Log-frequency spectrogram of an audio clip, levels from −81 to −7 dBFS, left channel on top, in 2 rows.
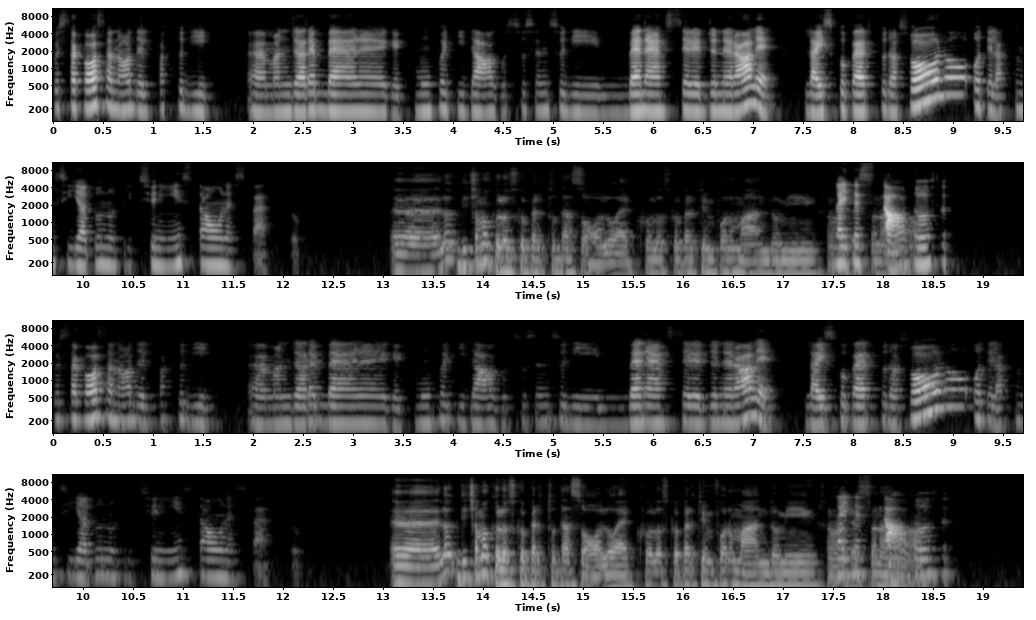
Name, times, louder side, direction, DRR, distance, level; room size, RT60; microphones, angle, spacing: voice 1, 0.0-1.0 1.3-1.5 2.0-4.4 4.7-7.2 7.5-10.4 10.7-11.8 17.5-18.5, left 6 dB, 50° left, 0.3 m, -31 dB
voice 2, 13.1-18.4, right 3 dB, 90° right, 0.7 m, -38 dB
4.6 x 2.2 x 2.6 m
head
